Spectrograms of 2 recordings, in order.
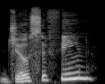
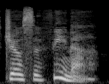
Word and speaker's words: Josefina: Is your first name Josephine? Actually, it's Josephina. It's spelled J-O-S-E-F-I-N-A.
